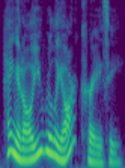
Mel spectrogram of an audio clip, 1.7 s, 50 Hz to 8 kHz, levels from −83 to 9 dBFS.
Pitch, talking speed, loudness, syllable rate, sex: 175 Hz, 250 wpm, -15 LUFS, 6.7 syllables/s, male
